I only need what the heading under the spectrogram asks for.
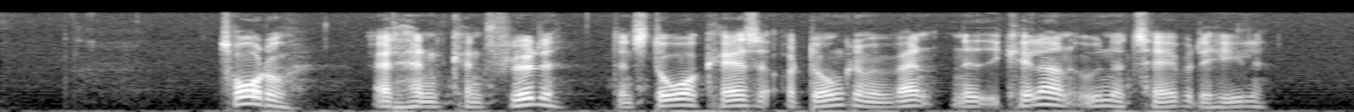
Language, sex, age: Danish, male, 25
